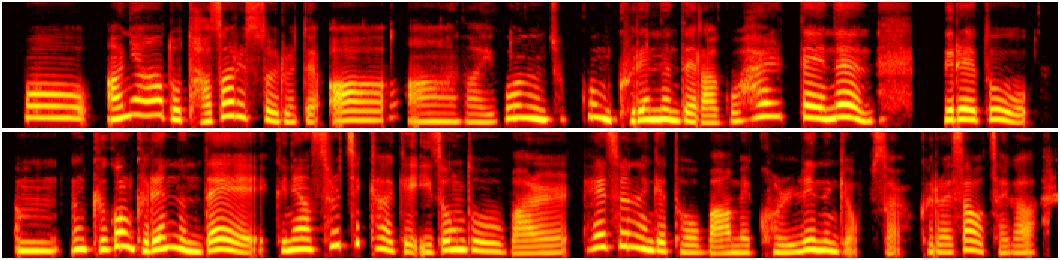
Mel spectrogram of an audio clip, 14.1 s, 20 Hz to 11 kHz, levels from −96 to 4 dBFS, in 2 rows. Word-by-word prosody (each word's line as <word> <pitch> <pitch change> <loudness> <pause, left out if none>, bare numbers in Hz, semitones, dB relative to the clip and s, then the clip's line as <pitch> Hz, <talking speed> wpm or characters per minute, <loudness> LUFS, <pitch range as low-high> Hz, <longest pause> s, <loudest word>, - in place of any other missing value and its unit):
"어 305 -1 -1
아니야. 370 +7 +2
너 260 - +2
다 215 -3 -4
잘했어." 320 -4 0
이럴 205 -2 -5
때 195 0 -8
"아 240 0 0
아 210 0 -4
나 200 -1 -7
이거는 285 +7 +2
쪼끔 270 +3 -1
그랬는데."라고 225 -6 +3
할 340 +8 -2
때는 300 -5 +4 0.5
그래도 255 -4 +2 0.3
"음 225 0 +1
음 265 +1 +4
그건 300 +7 +2
그랬는데." 245 -4 +3
그냥 255 +3 +3
솔직하게 285 - -4
이 190 - -6
정도 240 -3 +1
말해 175 +3 -5 0.3
주는 320 -6 +1
게 225 -2 0
더 190 -2 -6
마음에 180 +2 -3
걸리는 215 +5 +1
게 210 - -7
없어요. - - -13
그래서 200 +4 -3
제가 175 +1 -8
245 Hz, 300 characters per minute, -23 LUFS, 210-285 Hz, 0.5 s, 때는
